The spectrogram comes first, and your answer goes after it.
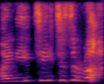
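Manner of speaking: high, whiny mock plea; hammed-up poor waif; mock pitiful. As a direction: beg for tea like a starving waif. Dramatic poor-me bit.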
